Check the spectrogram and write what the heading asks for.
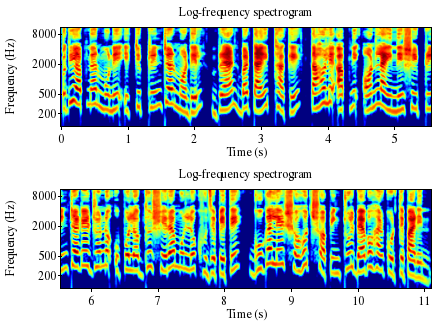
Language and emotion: Bengali, neutral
